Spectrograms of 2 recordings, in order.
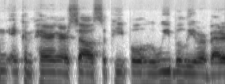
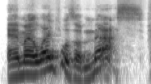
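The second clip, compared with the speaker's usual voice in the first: usual speaking voice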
